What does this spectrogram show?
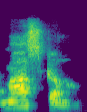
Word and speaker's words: Moscow: Like we have a Moscow, but we call it Moscow. It's spelled Moscow, and that's where the University of Idaho is.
